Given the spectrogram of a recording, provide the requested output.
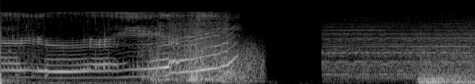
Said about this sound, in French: Vous avez entendu ces cris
